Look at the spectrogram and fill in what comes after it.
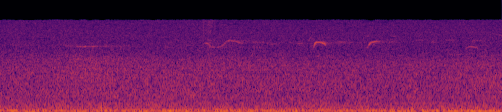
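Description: A small bird calling several times in short, high chirps and whistles from about two seconds in, over a steady low rumbling noise.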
